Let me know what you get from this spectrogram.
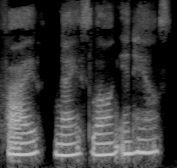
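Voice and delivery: ordinary delivery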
